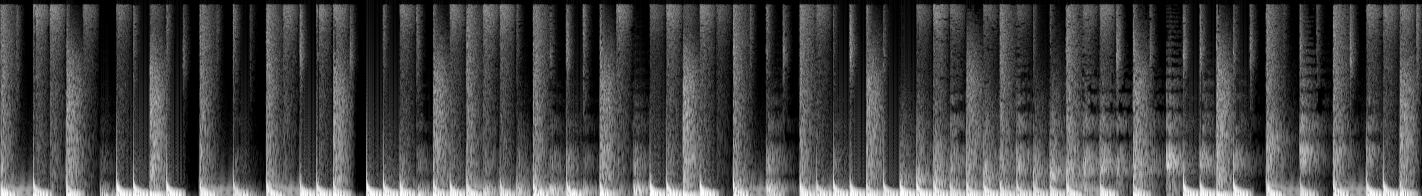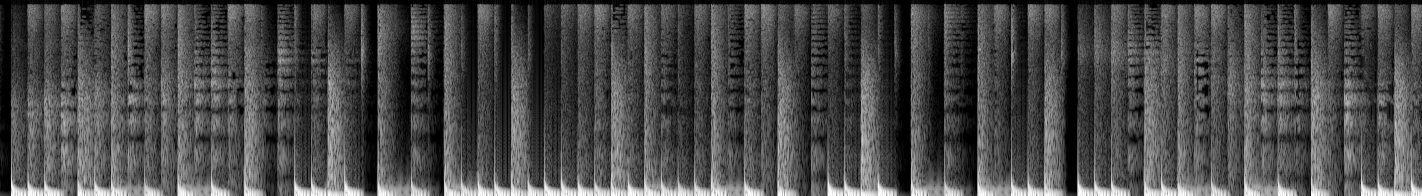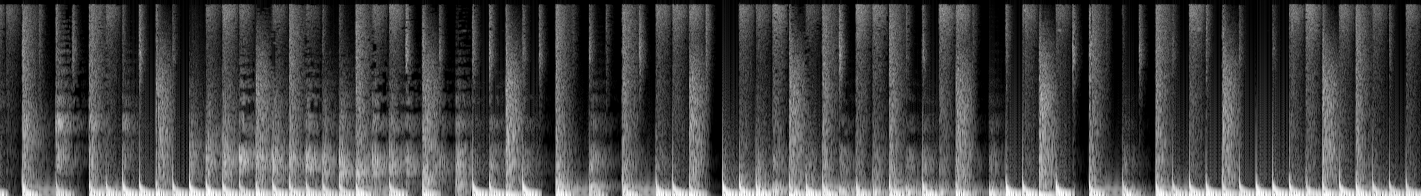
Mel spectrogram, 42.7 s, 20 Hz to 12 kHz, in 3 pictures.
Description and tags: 90 bpm ATTACK LOOP 3 drums mixdown mastered 16 bit
This is a drumloop created with the Waldorf Attack VSTi within Cubase SX. I used the Analog kit 1 preset to create this loop, but I modified some of the sounds. Tempo is 90 BPM. Length is 16 measures. Mastering was done within Wavelab using TC and Elemental Audio plugins.
90bpm, analog, drumloop, electro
